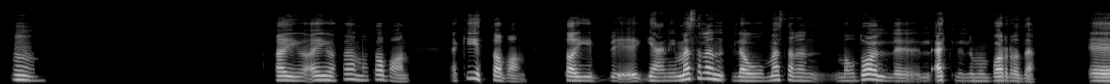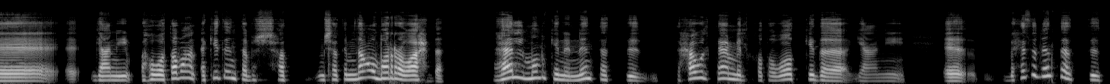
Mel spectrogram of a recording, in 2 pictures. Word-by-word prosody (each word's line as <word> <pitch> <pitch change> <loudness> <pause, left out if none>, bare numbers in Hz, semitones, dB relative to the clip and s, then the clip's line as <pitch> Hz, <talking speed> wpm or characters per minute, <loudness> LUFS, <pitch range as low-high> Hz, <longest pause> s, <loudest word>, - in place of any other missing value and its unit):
إمم. 190 -5 -2 2.3
أيوه، 190 -2 +2
أيوه 200 0 +1
فاهمة 225 0 -5
طبعًا، 220 +1 -3 0.4
أكيد 280 -4 -2
طبعًا. 155 -9 0 0.4
طيب 180 +1 0 0.4
يعني 180 -1 -3
مثلًا 245 +1 +3
لو 175 -2 0
مثلًا 190 -2 -4
موضوع 170 +8 +3
ال 185 -7 -2
الأكل 180 +4 0
الى 160 0 -12
من 160 0 -9
برّه 180 -1 +1
ده 135 -3 -6 0.5
آآ، 165 -1 +3 0.3
يعني 195 0 +1
هو 225 +2 +4
طبعًا، 280 +7 +3
أكيد 300 +9 -6
أنت 275 -6 -2
مش 205 +1 -5
هت 205 0 -2 0.2
مش 210 +2 -4
هتمنعه 230 +8 +2
مرّة 275 -4 +5
واحدة، 210 0 +5 0.5
هل 275 +8 +5
مُمكن 275 -5 0
إن 195 +1 -1
أنت 260 -1 -1 0.2
ت 175 -6 -3 0.3
تحاول 280 +3 +1
تعمل 255 -5 0
خطوات 200 +5 -3
كده 190 -7 +1
يعني 155 -1 -14 0.4
آآ 165 -1 0 0.2
بحيث 195 - -8
إن 400 - -2
أنت 390 -2 -1 0.2
تت 210 - +1
200 Hz, 125 wpm, -23 LUFS, 175-240 Hz, 2.3 s, مرّة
